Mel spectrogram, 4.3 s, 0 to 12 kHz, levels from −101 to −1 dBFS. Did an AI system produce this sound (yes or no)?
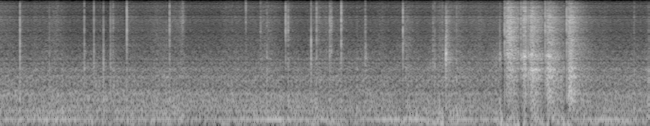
yes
